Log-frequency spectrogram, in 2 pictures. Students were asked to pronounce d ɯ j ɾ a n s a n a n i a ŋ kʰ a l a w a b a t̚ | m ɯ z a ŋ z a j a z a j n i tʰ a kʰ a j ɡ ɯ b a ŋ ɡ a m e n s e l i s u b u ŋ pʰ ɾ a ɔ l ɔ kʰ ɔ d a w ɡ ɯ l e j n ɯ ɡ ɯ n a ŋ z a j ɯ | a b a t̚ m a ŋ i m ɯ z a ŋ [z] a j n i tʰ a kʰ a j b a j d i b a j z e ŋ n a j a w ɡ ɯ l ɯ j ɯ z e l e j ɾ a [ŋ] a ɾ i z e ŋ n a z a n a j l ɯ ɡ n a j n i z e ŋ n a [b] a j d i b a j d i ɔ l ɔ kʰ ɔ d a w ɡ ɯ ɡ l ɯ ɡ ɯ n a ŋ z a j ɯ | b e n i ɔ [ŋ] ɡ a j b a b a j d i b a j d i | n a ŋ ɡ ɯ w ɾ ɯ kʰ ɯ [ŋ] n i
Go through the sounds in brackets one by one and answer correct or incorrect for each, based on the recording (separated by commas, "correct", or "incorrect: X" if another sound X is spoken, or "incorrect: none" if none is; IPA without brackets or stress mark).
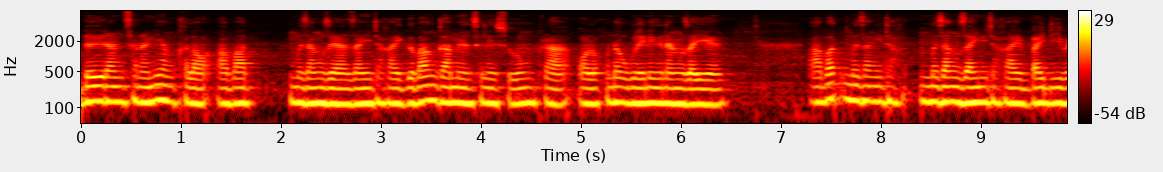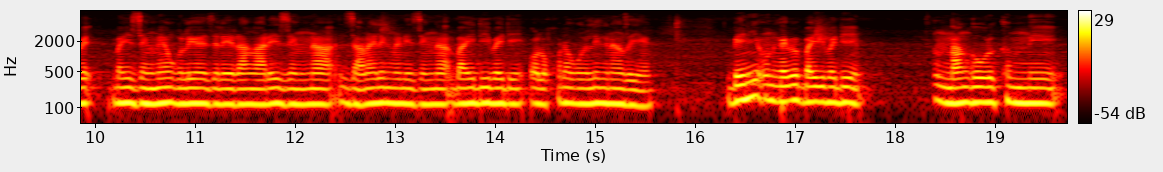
correct, correct, correct, incorrect: n, incorrect: m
